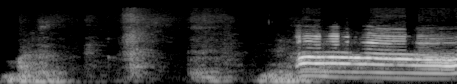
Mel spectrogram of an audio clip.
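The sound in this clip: Female dog whimpering: a few short vocal sounds followed by a sustained, high tonal whine that holds steady to the end.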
